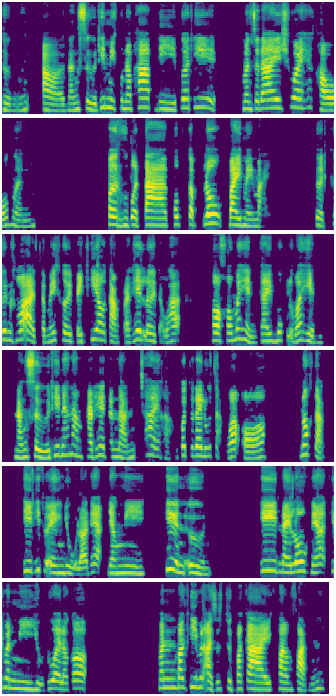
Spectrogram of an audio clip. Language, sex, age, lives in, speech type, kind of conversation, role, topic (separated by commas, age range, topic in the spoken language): Thai, female, 30-34, Thailand, conversation, unstructured, none, ถ้าไม่มีข้อจำกัดเรื่องเงิน คุณอยากทำอะไรในชีวิต?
